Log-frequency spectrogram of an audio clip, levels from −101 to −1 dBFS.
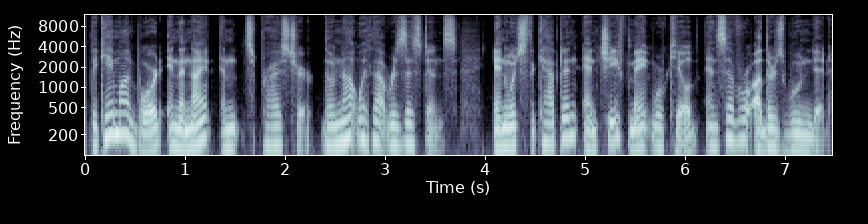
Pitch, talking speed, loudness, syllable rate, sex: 135 Hz, 215 wpm, -21 LUFS, 6.0 syllables/s, male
